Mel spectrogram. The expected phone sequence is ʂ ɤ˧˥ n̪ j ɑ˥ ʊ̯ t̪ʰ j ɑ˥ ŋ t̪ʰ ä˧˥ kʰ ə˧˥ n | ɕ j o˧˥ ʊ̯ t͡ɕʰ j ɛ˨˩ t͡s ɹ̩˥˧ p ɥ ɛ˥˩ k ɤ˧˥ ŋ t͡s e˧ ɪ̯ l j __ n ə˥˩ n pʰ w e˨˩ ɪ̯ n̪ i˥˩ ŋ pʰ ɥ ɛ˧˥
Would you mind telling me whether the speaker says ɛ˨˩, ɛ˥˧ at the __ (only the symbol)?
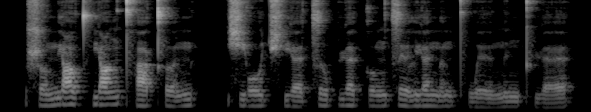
ɛ˥˧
